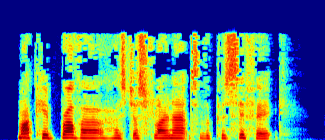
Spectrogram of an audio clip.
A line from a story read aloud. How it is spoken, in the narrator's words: Brooke says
